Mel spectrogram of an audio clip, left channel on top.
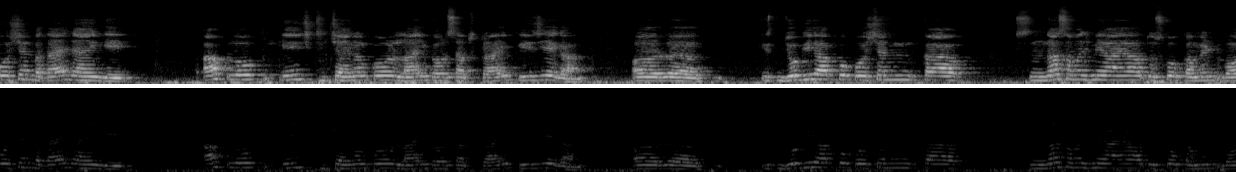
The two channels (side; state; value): right; quieter; 29.6 dB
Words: बताए जाएंगे। आप लोग प्लीज चैनल को लाइक और सब्सक्राइब कीजिएगा, और जो भी आपको क्वेश्चन का ना समझ में आया तो उसको कमेंट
